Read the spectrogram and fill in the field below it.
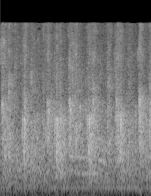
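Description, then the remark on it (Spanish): A church audience applauds in praise, many hands clapping together in a dense, continuous wash with a few louder bursts, no voices standing out. “Dan un aplauso de alabanza.”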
